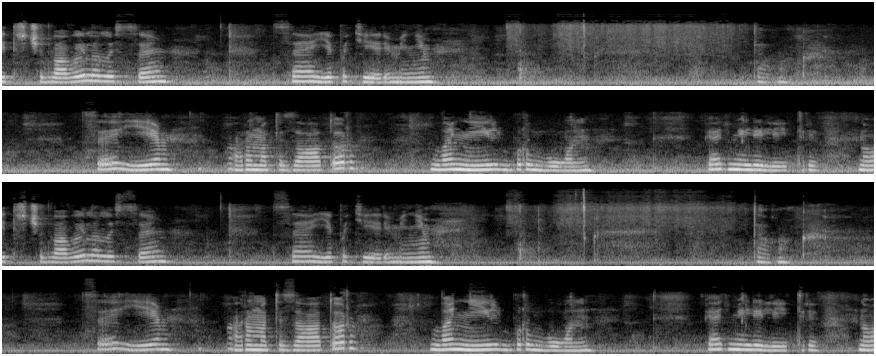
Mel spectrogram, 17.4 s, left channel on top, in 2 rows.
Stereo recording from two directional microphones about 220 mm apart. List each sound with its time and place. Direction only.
0.0 s a woman's voice: 5° right (ahead or behind)
2.9 s a woman's voice: 5° right (ahead or behind)
7.6 s speech: 30° right (ahead or behind)
9.7 s a woman's voice: 5° right (ahead or behind)
11.1 s a woman's voice: 30° right (ahead or behind)
13.1 s a woman's voice: 20° right (ahead or behind)
15.8 s a woman's voice: 15° right (ahead or behind)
